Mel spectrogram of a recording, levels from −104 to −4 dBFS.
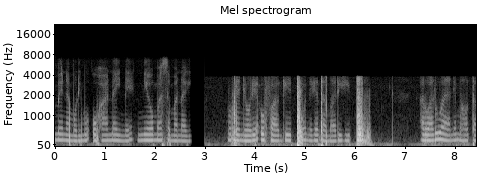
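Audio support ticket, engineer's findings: Handover gap, 2.69 to 2.99 s: sound cuts out within a few tens of milliseconds, then 300 ms of dead silence. Waveform shows a flat-line hole, spectrogram a blank vertical band. Network handover; no speech frames arrived during the switch.

Fallback to narrowband, 2.99 s to end: duller, rougher sound. Before the drop, clean wideband audio consistent with HD Voice at a high rate. After it, the spectrogram shows nothing above 4 kHz, a hard horizontal ceiling. Codec switched to GSM full rate.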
